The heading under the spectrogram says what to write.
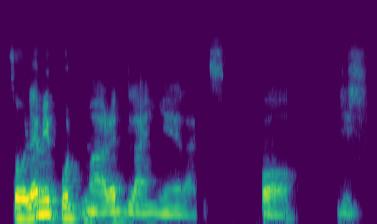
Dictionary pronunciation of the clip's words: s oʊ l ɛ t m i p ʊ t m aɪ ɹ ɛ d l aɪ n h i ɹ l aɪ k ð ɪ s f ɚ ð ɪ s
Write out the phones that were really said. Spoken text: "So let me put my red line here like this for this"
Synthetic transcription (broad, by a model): s oʊ l ɛ t m i p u t m aɪ ɹ ɛ d l aɪ n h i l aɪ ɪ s f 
